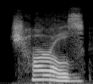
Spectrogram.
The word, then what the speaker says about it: Charles: Charles is how you say it correctly, so Charles Dickens. One thing about Charles Dickens is he chose the names of his characters in his stories very carefully.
